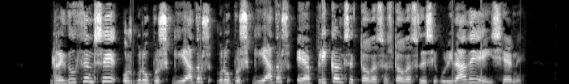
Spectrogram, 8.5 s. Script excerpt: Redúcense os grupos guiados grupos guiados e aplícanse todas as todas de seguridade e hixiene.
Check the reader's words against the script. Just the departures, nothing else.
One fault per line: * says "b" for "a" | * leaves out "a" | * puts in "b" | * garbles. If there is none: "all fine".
all fine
